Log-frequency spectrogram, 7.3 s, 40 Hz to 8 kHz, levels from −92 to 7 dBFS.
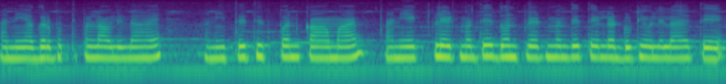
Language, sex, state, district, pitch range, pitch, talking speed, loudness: Marathi, female, Maharashtra, Mumbai Suburban, 210-225 Hz, 215 Hz, 190 wpm, -15 LUFS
